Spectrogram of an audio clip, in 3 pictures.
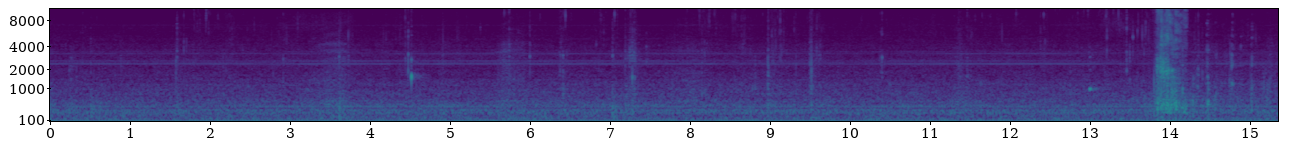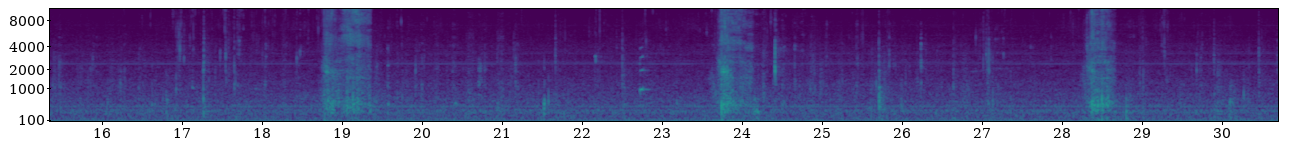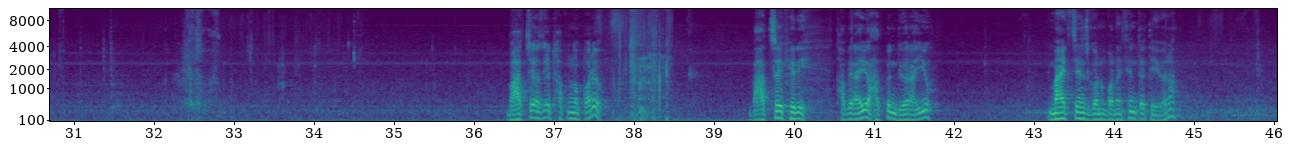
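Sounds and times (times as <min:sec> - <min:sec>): low electrical hum: 0:00.0 - 0:46.0
person chewing food: 0:01.3 - 0:35.9.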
